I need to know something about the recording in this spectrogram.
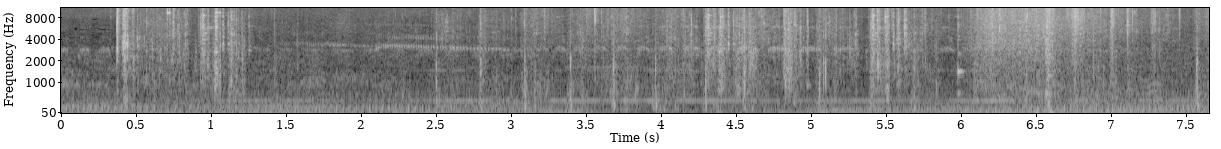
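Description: Footsteps crunch on gravel and dry ground.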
